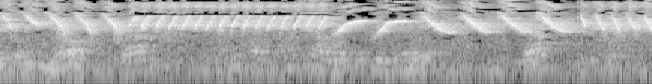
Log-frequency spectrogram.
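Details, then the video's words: Canary song exchange, caged birds answering each other with rapid high rolling trills, then a few rising-and-falling whistled slurs and quick repeated down-swept notes. "kenari bersiul sahut menyahut cuitan gacor burung kenari"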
